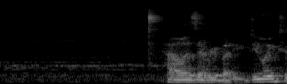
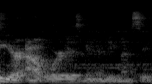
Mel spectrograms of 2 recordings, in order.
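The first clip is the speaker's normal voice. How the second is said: ordinary talk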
